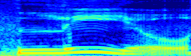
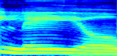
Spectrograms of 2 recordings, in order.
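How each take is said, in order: First: The name is said with an American pronunciation. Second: The name is said with a Filipino pronunciation. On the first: This is how the name is said in America. "dyan sa America ... ikaw si Leo" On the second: This is how the name is said in the Philippines. "hindi ka na si Leo"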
